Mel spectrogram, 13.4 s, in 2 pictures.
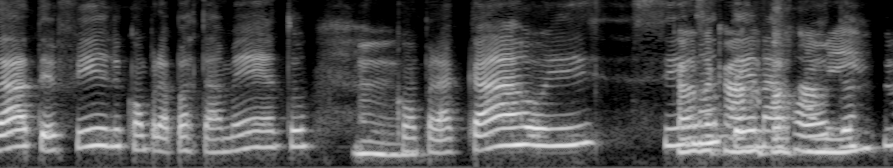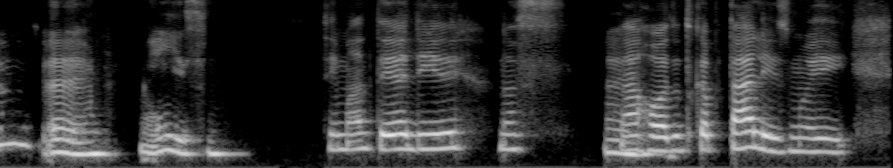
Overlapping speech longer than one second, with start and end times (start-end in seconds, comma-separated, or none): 5.0-6.5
